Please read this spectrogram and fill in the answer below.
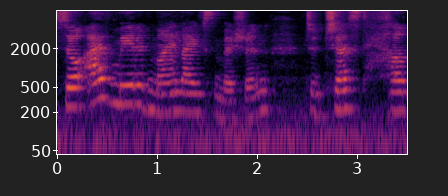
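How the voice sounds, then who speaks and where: A woman talks at a medium pitch with lively intonation. Noticeable background noise and audible room echo are present. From India. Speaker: breathwork and meditation teacher. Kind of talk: interview.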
